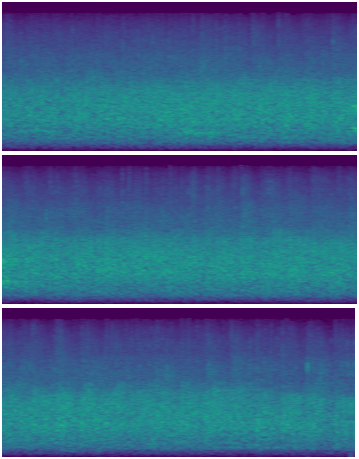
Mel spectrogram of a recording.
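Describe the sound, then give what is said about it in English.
Sustained applause for the students from an audience at St. Mark's Lutheran Church and School on a Sunday morning, a dense steady patter of many hands clapping at an even, loud level for about ten seconds with no voices over it. “First and foremost, why don't we give the students a round of applause.”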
